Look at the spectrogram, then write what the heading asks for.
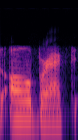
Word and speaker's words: Albrecht: i n e and my last name is albrech ALB re e and on that website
